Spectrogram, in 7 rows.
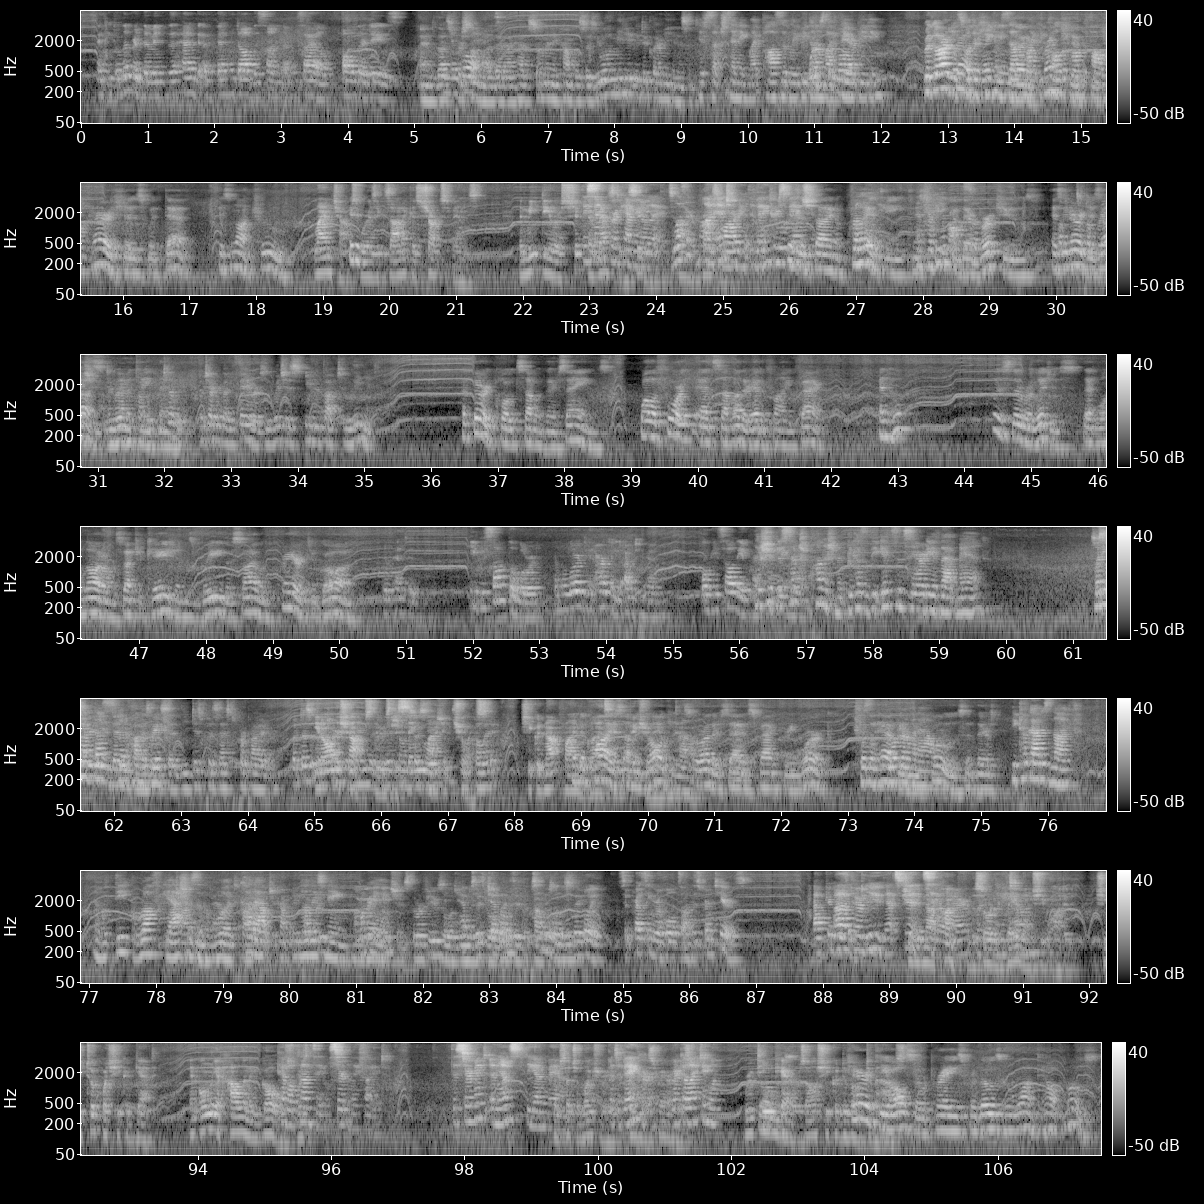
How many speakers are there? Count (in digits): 6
